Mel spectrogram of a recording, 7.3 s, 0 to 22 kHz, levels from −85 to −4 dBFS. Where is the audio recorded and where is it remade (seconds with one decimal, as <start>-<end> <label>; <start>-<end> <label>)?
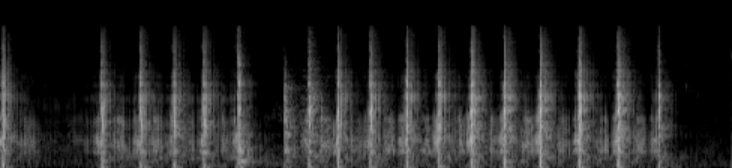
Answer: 0.0-2.7 remade; 2.7-3.3 recorded; 3.3-7.3 remade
